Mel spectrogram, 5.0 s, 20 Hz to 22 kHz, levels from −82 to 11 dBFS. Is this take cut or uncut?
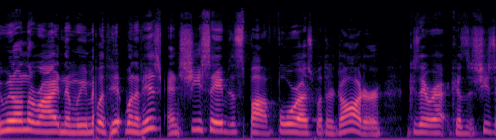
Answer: cut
